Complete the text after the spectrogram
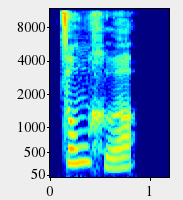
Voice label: "综合", Chinese

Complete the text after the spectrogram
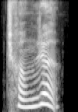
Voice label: "承认", Chinese

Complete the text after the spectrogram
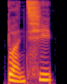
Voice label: "短期", Chinese

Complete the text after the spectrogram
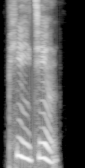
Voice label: "僻静", Chinese

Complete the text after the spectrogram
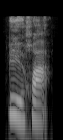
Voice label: "绿化", Chinese

